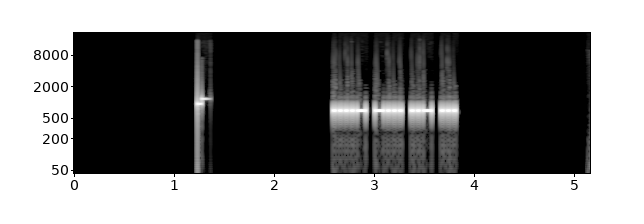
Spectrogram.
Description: Morse code, heard as a keyed tone, about 38 wpm, 700 Hz. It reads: 4BUS
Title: Four Challenging Letter-Number Combinations 40wpm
